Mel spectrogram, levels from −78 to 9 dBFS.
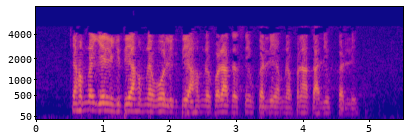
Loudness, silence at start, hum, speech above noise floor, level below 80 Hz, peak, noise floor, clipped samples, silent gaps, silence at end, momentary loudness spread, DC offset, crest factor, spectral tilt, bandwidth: -20 LUFS; 0.55 s; none; 33 dB; -62 dBFS; 0 dBFS; -54 dBFS; under 0.1%; none; 0.7 s; 12 LU; under 0.1%; 22 dB; -6.5 dB/octave; 5.2 kHz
